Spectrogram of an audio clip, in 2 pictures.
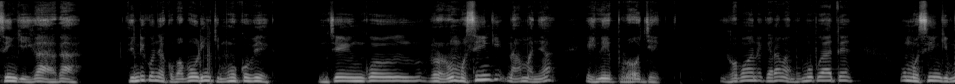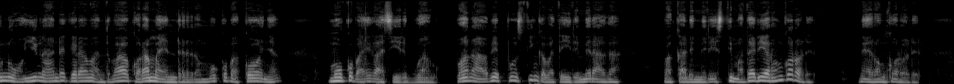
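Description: At about 2.00 s there's a short burst of loose connector crackle, roughly 0.16 s of irregular scratchy crackle. It's a worn or dirty contact shifting and briefly making and breaking, so the signal gets chopped into fragments. It comes back at 13.14 s for a quicker 0.08 s burst, right before "egasi ere bwango". Both bursts have that rough, uneven texture of a loose contact being nudged.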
